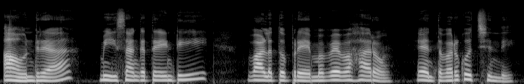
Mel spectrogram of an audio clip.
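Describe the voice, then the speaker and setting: A woman's voice: mid-range voice, measured pace, clear, resonant tone, dry recording, clean studio sound, close to an everyday voice. Woman playing a smug, cunning village schemer. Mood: bossy, scheming.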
